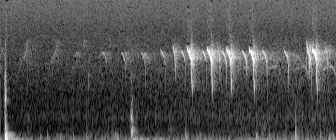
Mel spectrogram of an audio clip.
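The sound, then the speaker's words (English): Wild birds give many rapid, high-pitched chirps that repeat in quick bursts, faint and airy, after a single low thump at the very start. “Wild birds calling.”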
